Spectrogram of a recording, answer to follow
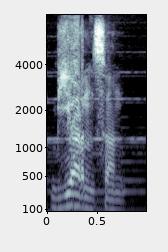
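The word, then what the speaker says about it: Björnsson: No, boludo, si la J entre la B y la O se pronuncia ahí. – Bjornsson.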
